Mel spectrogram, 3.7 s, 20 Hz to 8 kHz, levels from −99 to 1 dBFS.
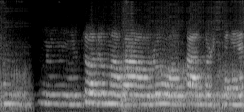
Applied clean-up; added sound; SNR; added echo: neural separator model SepFormer DNS4.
